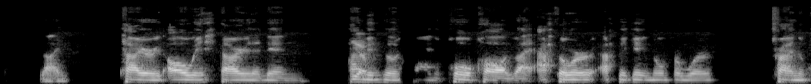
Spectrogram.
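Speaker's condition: Cleft palate; speech impediment since birth

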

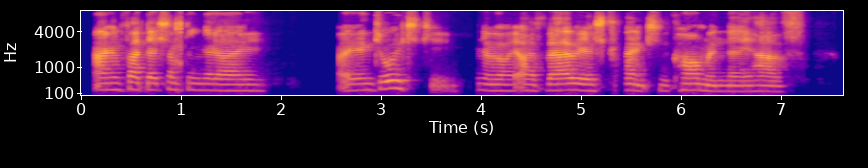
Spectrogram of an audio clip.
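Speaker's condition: Cleft palate speech impediment, mild; cleft palate from birth, childhood repair, facial deformities, childhood operations, long immobilization, relearned walking; slight speech impediment from cleft palate

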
